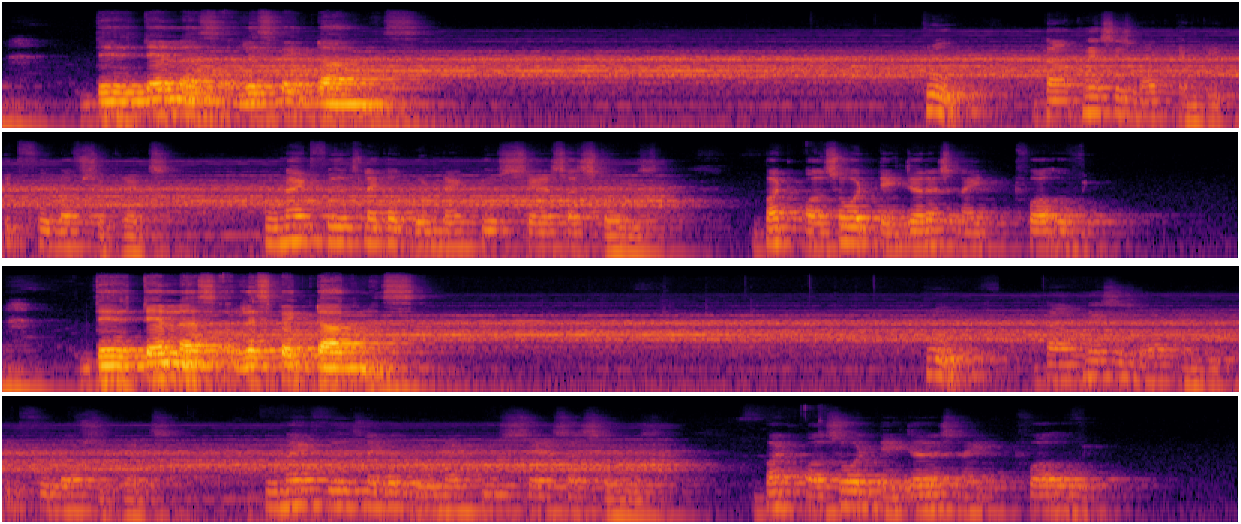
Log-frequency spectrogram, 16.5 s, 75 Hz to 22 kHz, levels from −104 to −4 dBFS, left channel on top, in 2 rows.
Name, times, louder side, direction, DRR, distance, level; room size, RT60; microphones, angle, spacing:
voice 1, 0.6-2.7, right 4 dB, 60° right, 0.3 m, -25 dB
sound 1, 1.2-12.7, left 1 dB, 55° left, 1.0 m, -41 dB
voice 2, 7.0-8.1 8.5-9.4 10.0-12.6 13.3-14.8 15.1-15.5, left 3 dB, 70° left, 0.4 m, -38 dB
5.6 x 2.1 x 3.2 m
head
